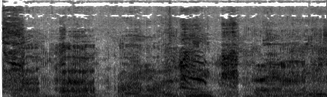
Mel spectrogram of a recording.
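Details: Noisy pigs giving a continuous run of harsh, overlapping squeals and grating screams, with sliding rising and falling pitch and brief dips between bursts.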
